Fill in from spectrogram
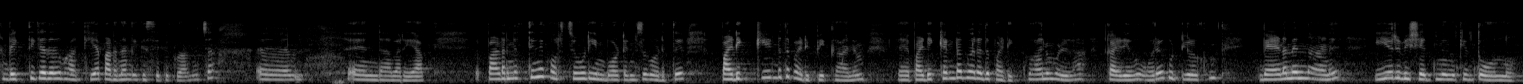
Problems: none marked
